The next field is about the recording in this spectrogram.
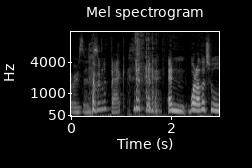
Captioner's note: both laughs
